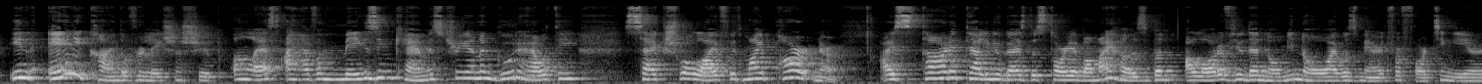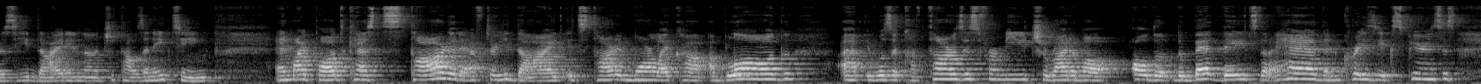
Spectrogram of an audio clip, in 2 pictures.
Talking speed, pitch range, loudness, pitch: 170 wpm, 190-245 Hz, -19 LUFS, 215 Hz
